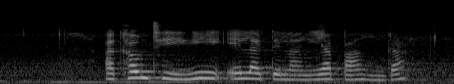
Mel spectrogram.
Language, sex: Southern Sotho, female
